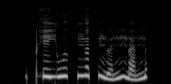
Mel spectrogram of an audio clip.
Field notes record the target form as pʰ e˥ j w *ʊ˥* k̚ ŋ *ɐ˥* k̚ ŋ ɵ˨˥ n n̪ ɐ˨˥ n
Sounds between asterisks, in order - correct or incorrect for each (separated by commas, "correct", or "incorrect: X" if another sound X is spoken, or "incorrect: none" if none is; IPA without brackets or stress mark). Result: correct, correct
